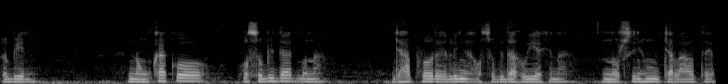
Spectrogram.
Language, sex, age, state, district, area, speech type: Santali, male, 45-60, Odisha, Mayurbhanj, rural, spontaneous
